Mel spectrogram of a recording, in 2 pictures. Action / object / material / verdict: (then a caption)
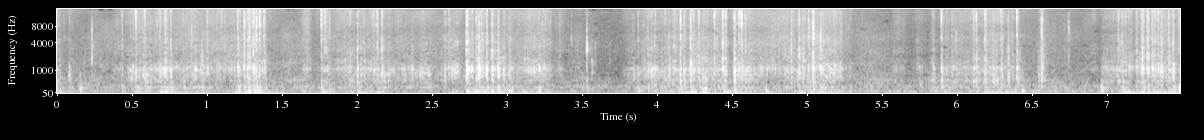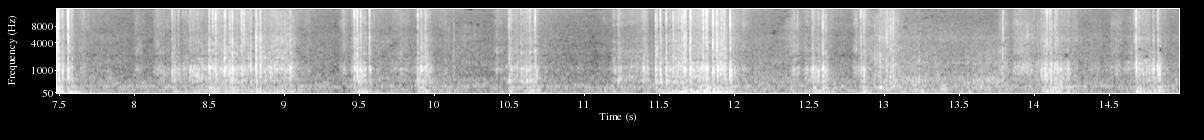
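scrape / jute burlap pouch / jute / none. Fingertips in fingerless gloves scratch and rub the coarse weave of a small, flat jute burlap drawstring pouch with a red string, lying on a textured mat beside a second, untouched identical pouch. The result is dry, rasping, crinkly bursts of scratching with a midrange emphasis around 1 kHz and a bright hiss, coming in irregular waves with short quiet gaps between them.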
